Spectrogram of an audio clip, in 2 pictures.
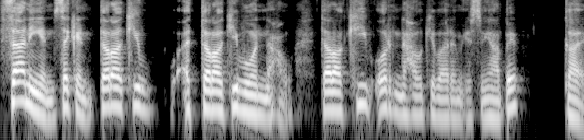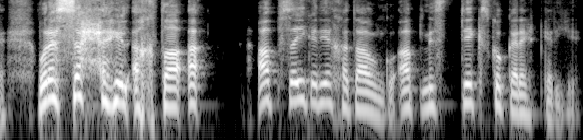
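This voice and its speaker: A man's voice: medium pitch, darkish tone. A man teaching an online language class, explaining step by step, mixing in English words and quizzing his students by name. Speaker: Arabic teacher.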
